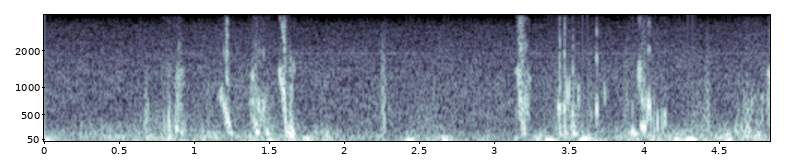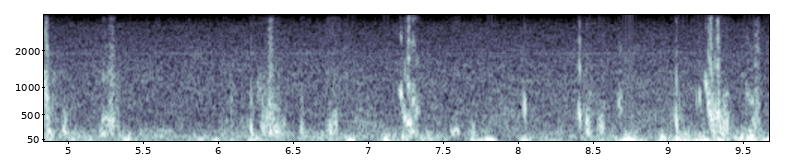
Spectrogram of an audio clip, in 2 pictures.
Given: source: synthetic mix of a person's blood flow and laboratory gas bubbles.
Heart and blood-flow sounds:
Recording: Doppler ultrasound of blood flow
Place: subclavian vein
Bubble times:
0.78-0.95 s: bubbles
1.15-1.29 s: bubbles
1.35-1.68 s: bubbles
3.14-3.26 s: bubbles
3.40-3.60 s: bubbles
3.65-3.77 s: bubbles
3.88-4.18 s: bubbles
4.59-5.02 s: bubbles
5.19-5.32 s: bubbles
6.03-6.07 s: bubbles
6.19-6.46 s: bubbles
6.53-6.58 s: bubbles
6.71-6.83 s: bubbles
7.17-7.35 s: bubbles
7.54-7.61 s: bubbles
8.02-8.09 s: bubbles
8.38-8.61 s: bubbles
8.66-8.70 s: bubbles
9.02-9.11 s: bubbles
9.19-9.44 s: bubbles
9.52-9.62 s: bubbles
From the record:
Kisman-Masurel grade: 232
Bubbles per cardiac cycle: several, 3 to 8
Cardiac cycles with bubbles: 50 to 99%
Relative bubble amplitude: moderate (0.250 to 0.450)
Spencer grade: 3 (all of the cardiac periods contain showers or single bubble signals, but not dominating or overriding the cardiac motion signals)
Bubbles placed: anywhere in the cardiac cycle

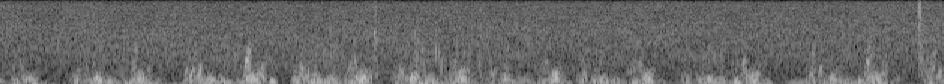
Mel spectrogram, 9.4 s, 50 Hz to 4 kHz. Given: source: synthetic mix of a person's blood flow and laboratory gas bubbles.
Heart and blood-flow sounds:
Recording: Doppler ultrasound of blood flow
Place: precordium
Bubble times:
3.73-3.80 s: bubbles
4.13-4.28 s: bubbles
4.34-4.84 s: bubbles
From the record:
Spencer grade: 2 (many but less than half of the cardiac periods contain bubble signals, singularly or in groups)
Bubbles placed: only in the low amplitude regions of the cardiac cycle

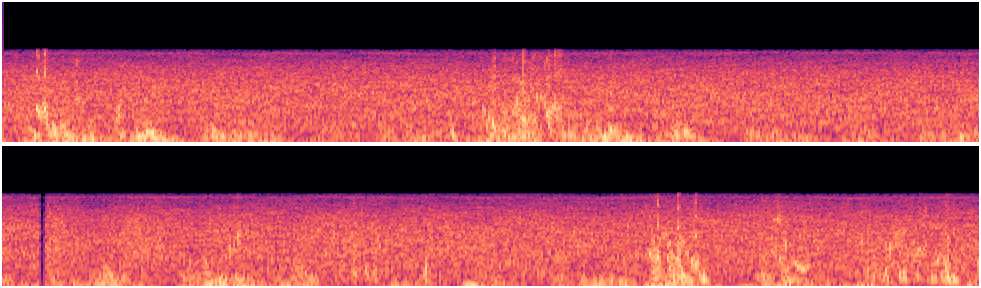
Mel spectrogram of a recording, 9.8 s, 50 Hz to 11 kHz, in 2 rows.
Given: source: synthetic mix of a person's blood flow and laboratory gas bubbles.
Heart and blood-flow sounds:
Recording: Doppler ultrasound of blood flow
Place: precordium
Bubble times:
0.13-0.47 s: bubbles
2.20-2.31 s: bubbles
2.38-2.84 s: bubbles
3.01-3.12 s: bubbles
5.98-6.10 s: bubbles
6.52-6.82 s: bubbles
6.96-7.06 s: bubbles
8.09-8.46 s: bubbles
8.64-8.98 s: bubbles
9.15-9.78 s: bubbles
From the record:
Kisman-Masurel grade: 233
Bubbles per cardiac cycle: several, 3 to 8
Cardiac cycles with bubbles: 50 to 99%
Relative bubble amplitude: loud (0.450 to 0.775)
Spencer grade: 3 (all of the cardiac periods contain showers or single bubble signals, but not dominating or overriding the cardiac motion signals)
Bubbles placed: anywhere in the cardiac cycle

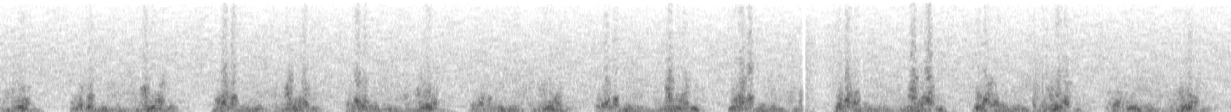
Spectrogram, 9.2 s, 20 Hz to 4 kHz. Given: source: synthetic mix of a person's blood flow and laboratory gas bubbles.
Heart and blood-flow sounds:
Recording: Doppler ultrasound of blood flow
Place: precordium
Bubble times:
7.74-7.89 s: bubbles
From the record:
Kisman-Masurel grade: 111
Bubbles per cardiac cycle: 1 to 2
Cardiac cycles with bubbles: 1 to 10%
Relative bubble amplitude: barely perceptible (0.100 to 0.250)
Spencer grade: 1 (occasional bubble signal discernible with the cardiac motion signal, with majority of cardiac periods free of bubbles)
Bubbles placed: anywhere in the cardiac cycle

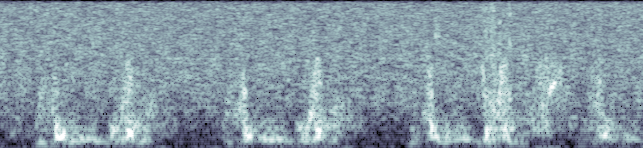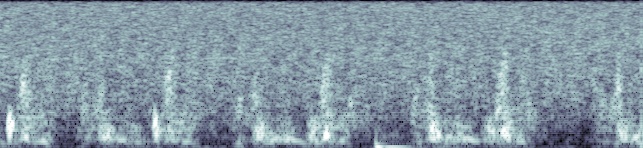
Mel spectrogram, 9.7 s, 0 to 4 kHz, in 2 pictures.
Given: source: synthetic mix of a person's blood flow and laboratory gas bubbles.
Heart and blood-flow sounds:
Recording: Doppler ultrasound of blood flow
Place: precordium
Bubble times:
3.22-3.34 s: bubbles
3.62-3.88 s: bubbles
4.00-4.27 s: bubbles
From the record:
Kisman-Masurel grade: 221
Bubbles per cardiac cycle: several, 3 to 8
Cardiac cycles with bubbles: 10 to 50%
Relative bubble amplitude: barely perceptible (0.100 to 0.250)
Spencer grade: 2 (many but less than half of the cardiac periods contain bubble signals, singularly or in groups)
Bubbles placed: anywhere in the cardiac cycle

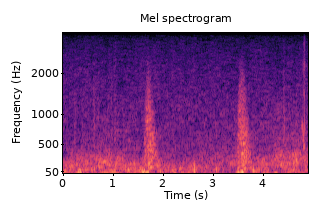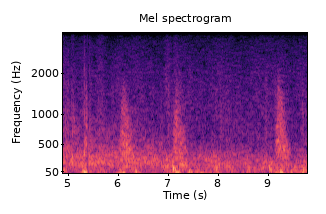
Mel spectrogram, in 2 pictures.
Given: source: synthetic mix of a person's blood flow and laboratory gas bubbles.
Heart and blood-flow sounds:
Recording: Doppler ultrasound of blood flow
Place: subclavian vein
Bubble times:
4.75-5.02 s: bubbles
5.04-5.12 s: bubbles
5.26-5.38 s: bubbles
From the record:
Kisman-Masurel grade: 211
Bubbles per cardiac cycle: several, 3 to 8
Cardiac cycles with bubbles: 1 to 10%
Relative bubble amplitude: barely perceptible (0.100 to 0.250)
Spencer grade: 1 (occasional bubble signal discernible with the cardiac motion signal, with majority of cardiac periods free of bubbles)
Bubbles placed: anywhere in the cardiac cycle

